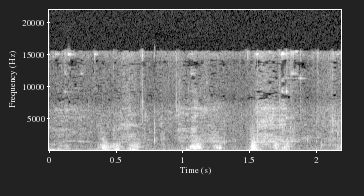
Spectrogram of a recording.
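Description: Footsteps of a person walking on pavement, about two steps a second.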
